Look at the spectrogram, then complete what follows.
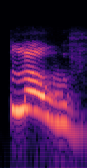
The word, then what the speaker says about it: clothe: Remember, your tongue must be outside and ensure you can feel vibration.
